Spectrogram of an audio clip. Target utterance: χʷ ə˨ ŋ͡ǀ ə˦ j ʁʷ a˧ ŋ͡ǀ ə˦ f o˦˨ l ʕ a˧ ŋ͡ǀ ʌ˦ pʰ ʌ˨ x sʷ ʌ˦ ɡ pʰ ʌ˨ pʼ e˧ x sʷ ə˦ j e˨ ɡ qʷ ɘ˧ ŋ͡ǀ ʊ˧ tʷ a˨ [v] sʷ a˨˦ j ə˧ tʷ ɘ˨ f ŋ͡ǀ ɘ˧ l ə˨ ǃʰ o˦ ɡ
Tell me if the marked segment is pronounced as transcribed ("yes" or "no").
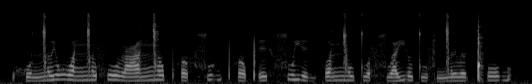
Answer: no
